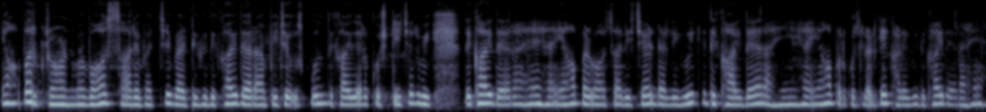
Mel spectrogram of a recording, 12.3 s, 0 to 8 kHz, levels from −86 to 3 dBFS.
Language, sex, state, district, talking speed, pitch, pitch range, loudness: Hindi, female, Maharashtra, Chandrapur, 225 wpm, 210 Hz, 200-220 Hz, -31 LUFS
